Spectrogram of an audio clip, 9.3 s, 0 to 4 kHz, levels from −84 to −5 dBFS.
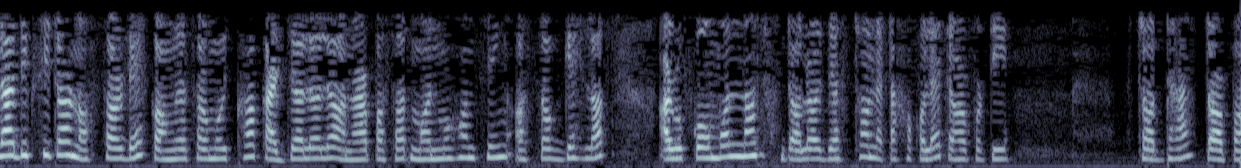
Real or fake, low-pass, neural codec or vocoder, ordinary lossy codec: real; 3.6 kHz; none; none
